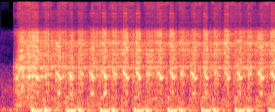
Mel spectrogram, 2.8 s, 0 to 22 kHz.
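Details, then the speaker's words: 1968 Fiat 500 with a motorbike engine, stored 14 years without running: starter whirs and the engine turns over in steady pulses, about four a second, fuel pump audible, but never fires; spark or injection unknown. "ike I say, I had it turning over. I could hear the pump running, but I couldn't work out if it wasn't injecting or it wasn't sparking."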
